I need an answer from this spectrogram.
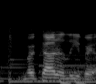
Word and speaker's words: Mercado Libre: Mercado Libre. Okay, so Mercado Libre 737-800 right there. It's a P2F, and yeah, dual pole BCF. I mean, Mercado Libre.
